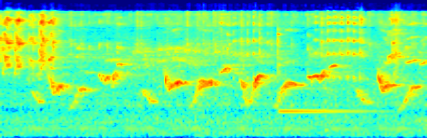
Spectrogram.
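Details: Lovebird singing at a bird contest: rapid chattering, squeaky whistled notes that sweep up and down in quick succession, with a steady electronic tone in the background partway through.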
